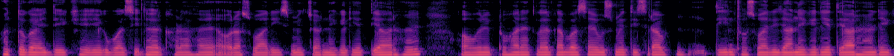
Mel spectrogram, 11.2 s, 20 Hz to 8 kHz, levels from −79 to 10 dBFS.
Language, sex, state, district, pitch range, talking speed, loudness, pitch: Hindi, male, Chhattisgarh, Balrampur, 115-120 Hz, 195 wpm, -30 LUFS, 120 Hz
